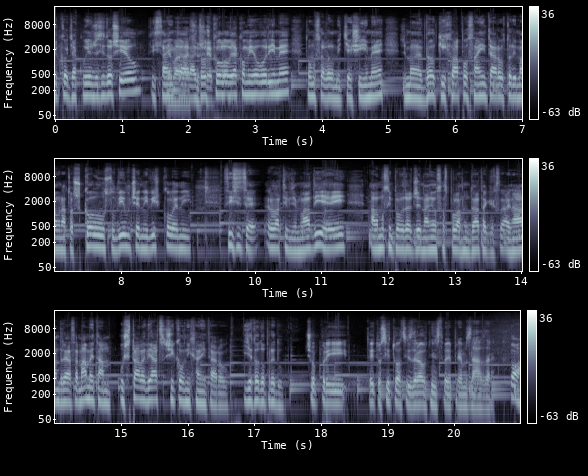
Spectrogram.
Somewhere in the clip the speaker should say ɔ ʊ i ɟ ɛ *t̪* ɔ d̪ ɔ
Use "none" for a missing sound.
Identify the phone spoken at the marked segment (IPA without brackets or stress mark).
t̪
